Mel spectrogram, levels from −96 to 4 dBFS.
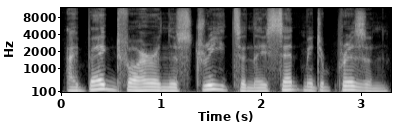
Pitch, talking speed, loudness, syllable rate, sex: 135 Hz, 235 wpm, -16 LUFS, 4.7 syllables/s, male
